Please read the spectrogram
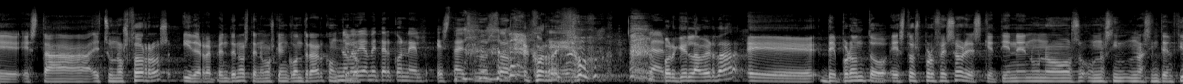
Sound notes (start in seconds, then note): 4.6 chuckles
